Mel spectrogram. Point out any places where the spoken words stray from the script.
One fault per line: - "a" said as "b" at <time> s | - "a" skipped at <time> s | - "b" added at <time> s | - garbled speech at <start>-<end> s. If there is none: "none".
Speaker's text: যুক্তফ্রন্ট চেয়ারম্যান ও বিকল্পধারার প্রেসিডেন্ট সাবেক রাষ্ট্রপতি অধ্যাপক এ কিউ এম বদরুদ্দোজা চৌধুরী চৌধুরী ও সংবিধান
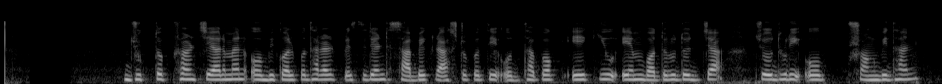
- "চৌধুরী" skipped at 8.0 s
